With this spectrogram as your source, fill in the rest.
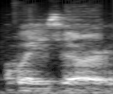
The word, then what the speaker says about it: Quasar: His name's Quasar, starts with a Q, rhymes with... Kazar. Yeah, there you go. I was trying to think of something that rhymed with Quasar. Lazar. Laser! His name is Quasar, rhymes with Quasar laser.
